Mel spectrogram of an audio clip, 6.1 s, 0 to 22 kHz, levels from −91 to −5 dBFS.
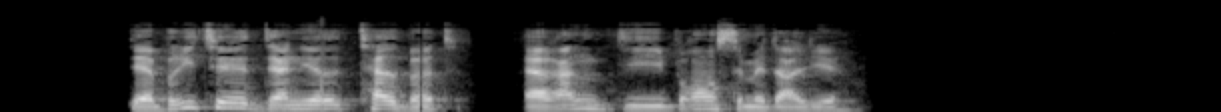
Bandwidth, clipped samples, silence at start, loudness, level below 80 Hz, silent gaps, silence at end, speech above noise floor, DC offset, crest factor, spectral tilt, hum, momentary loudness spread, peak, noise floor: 9.6 kHz; under 0.1%; 0.65 s; -26 LUFS; -64 dBFS; none; 1.85 s; over 64 dB; under 0.1%; 24 dB; -3.5 dB/octave; none; 9 LU; -6 dBFS; under -90 dBFS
